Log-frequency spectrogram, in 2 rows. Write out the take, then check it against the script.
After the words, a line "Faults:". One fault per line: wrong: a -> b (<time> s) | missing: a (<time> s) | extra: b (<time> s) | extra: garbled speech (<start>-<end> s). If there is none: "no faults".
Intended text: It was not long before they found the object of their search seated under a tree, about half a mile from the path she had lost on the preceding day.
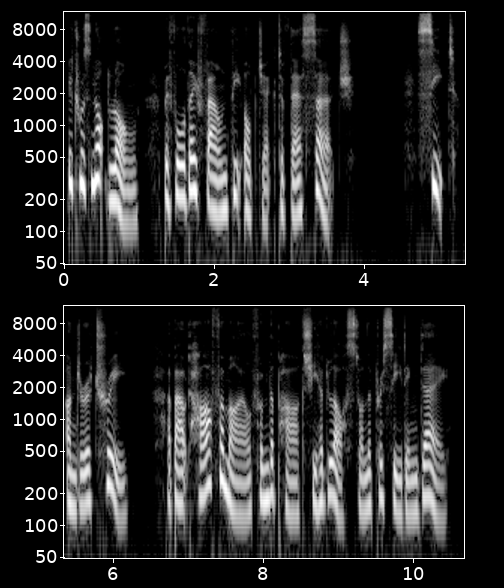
It was not long before they found the object of their search seat under a tree, about half a mile from the path she had lost on the preceding day.
Faults:
wrong: seated -> seat (4.7 s)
